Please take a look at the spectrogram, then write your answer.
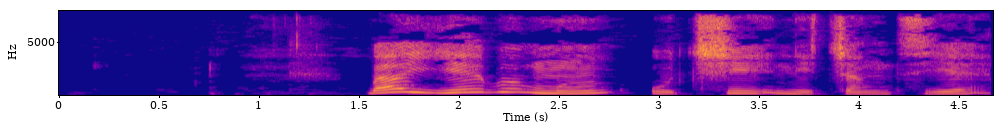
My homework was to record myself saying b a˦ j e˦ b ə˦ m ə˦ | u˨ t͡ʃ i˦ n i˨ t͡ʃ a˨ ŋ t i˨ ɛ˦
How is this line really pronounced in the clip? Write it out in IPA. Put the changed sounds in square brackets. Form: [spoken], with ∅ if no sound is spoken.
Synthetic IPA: b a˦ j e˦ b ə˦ m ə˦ | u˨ t͡ʃ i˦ n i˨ t͡ʃ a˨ ŋ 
